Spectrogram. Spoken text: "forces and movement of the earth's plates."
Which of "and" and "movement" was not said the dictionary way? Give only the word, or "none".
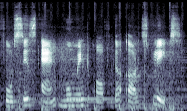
movement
